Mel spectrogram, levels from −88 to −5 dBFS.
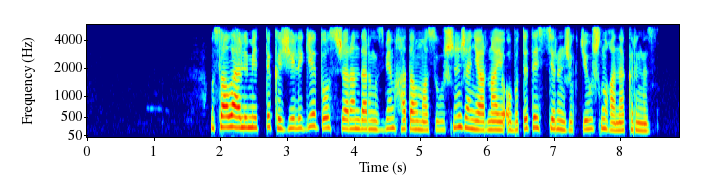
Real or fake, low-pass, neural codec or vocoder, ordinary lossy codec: real; 5.4 kHz; none; none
